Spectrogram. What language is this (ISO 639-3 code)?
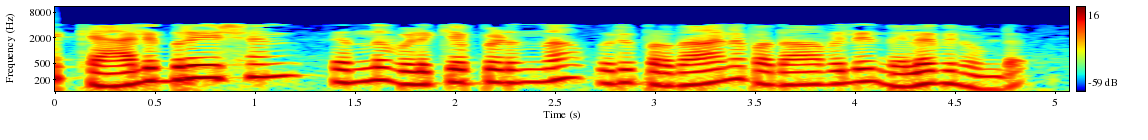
mal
